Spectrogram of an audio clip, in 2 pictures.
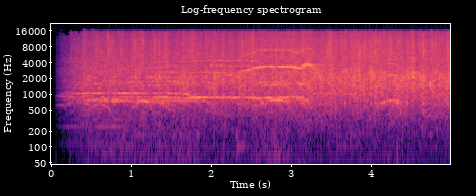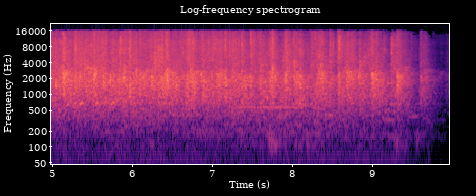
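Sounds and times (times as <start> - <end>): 
applause: 0.1 - 9.9.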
